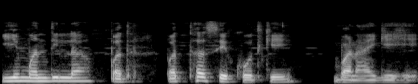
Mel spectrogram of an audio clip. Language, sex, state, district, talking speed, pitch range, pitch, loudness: Chhattisgarhi, male, Chhattisgarh, Rajnandgaon, 155 wpm, 110-160 Hz, 140 Hz, -18 LUFS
